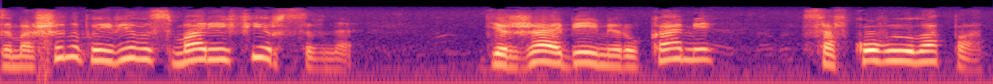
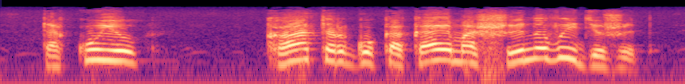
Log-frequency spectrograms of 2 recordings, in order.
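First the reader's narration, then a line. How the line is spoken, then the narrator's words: Angry curt remark. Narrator (Russian): сердито бросила женщина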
